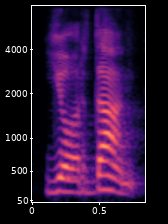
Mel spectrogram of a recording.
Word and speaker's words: Jordan: at an example so in english j o r d a n would be pronounced as jordan but in german it would be pronounced as yordan because it's spelled as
